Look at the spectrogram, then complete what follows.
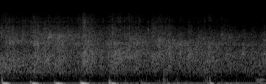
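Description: An audience applauds a speaker after his introduction, before his talk on the spiritual condition of young people: a steady, dense patter of many hands clapping at once, fairly soft and even throughout, with no voices over it.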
